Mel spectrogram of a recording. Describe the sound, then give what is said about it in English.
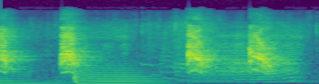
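A dog barks three times, each bark sharp, loud and separated by short gaps, with no voices in between. “You don't bark at Mamas.”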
